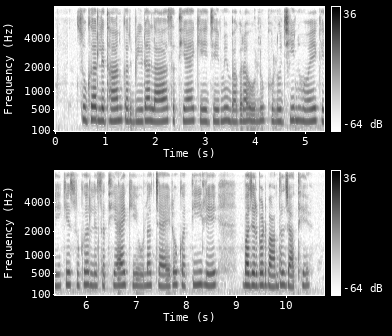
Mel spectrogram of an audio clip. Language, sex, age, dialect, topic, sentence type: Chhattisgarhi, female, 18-24, Northern/Bhandar, agriculture, statement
